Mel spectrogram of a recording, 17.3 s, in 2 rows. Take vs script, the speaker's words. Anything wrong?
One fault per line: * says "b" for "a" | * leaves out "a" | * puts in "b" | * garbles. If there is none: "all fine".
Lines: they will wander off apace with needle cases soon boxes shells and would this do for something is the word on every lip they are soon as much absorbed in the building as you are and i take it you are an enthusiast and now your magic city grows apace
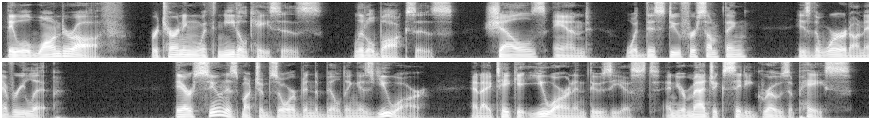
* says "returning" for "apace"
* says "little" for "soon"
* leaves out "now"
